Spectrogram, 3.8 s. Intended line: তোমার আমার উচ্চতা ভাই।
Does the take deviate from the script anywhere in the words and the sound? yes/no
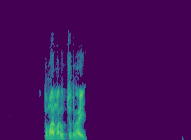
no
